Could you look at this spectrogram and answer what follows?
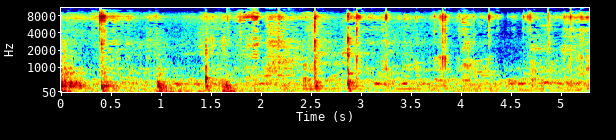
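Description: Metal spoon tapping and scraping against a metal kadai and a steel bowl while pieces of fish in curry are lifted out, in light, irregular clinks.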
